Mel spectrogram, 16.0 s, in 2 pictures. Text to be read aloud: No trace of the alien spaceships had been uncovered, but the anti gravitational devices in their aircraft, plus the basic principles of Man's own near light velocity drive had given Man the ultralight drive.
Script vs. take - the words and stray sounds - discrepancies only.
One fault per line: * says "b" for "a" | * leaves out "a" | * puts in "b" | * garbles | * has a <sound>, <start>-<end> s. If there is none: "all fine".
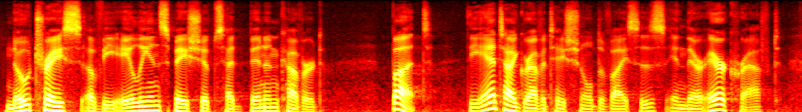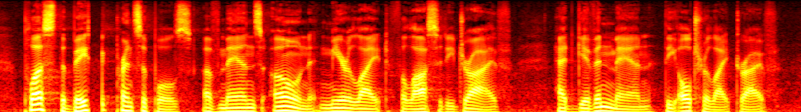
* has a dropout, 8.9-9.0 s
